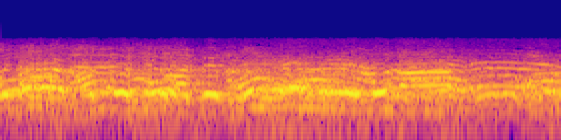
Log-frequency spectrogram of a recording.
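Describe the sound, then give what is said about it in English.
A crowd, a reception committee sent by the Emperor to greet Lord McCartney and his captain, cheers and shouts in a steady, dense roar of many voices, holding at an even loudness for several seconds without a break. “Oh, well, they're cheering.”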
